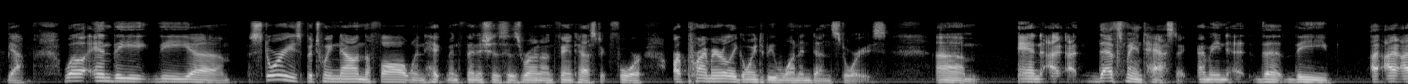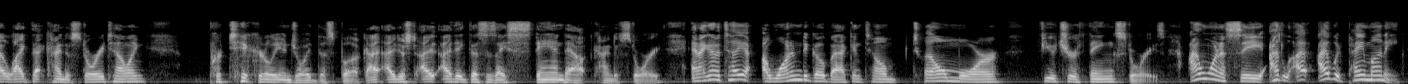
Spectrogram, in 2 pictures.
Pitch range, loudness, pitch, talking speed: 110-140 Hz, -19 LUFS, 125 Hz, 195 wpm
